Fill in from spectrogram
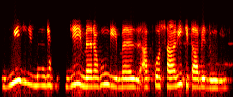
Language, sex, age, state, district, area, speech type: Urdu, female, 18-30, Bihar, Saharsa, urban, conversation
